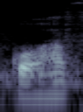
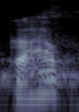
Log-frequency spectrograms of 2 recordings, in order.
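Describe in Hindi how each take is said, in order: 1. पहला स्वर गोल o है। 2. पहला स्वर खुला a है। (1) "कोहफ या केहफ वगैरह नहीं पढ़ते हैं" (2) "सूरा कहफ पढ़ते हैं"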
